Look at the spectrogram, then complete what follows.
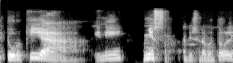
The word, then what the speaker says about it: Turkiya: Ini bacanya Turkiya.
